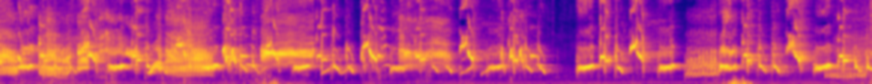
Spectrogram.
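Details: Agitated male Asian pied starling, kept as a cage bird, giving a dense, excited run of harsh squawks and rasping chatter mixed with short whistled notes, nearly continuous, with a brief pause around the middle.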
